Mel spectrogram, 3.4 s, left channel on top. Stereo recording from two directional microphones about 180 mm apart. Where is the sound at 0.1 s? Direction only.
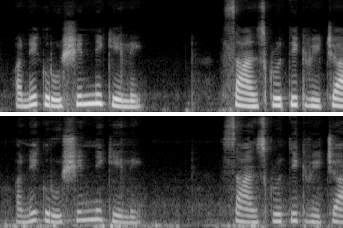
45° left (ahead or behind).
